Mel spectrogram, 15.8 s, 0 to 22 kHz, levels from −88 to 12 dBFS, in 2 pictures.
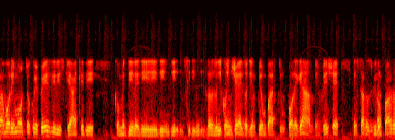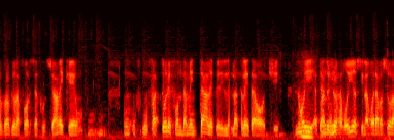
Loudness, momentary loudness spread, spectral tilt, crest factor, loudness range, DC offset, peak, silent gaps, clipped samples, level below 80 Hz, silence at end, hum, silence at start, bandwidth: -27 LUFS; 10 LU; -7 dB/octave; 18 dB; 3 LU; under 0.1%; -8 dBFS; none; under 0.1%; -58 dBFS; 0 s; none; 0 s; 13 kHz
